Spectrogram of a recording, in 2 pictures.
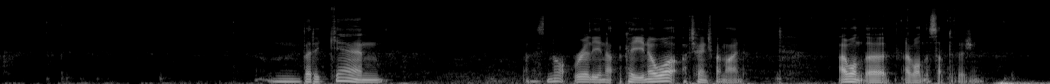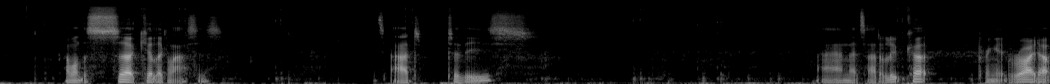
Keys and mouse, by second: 1.1-3.8 middle drag, 4.6 ctrl+z, 10.1 Tab, 10.1-15.6 drag, 14.6-15.6 right drag, 17.4-19.0 drag, 17.4-19.0 middle drag, 18.2 Tab, 18.2 right click, 19.0 ctrl+r.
